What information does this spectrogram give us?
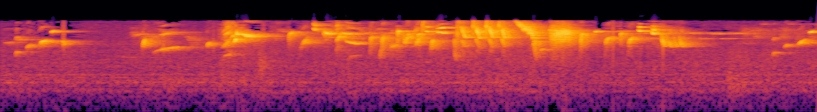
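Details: Goldfinch song (parva, Maghreb) opening with scattered sharp chirps, then building into a loud, rapid cascade of tinkling and buzzy notes before trailing off into sparse twitters.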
